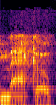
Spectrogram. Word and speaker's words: Makow: I am and congratulations for getting the pronunciation of my name correct all right I remember from from the first time you said like tobacco that was a easy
